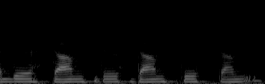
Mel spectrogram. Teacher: Sehingga dia memiliki pola de, dam, de, dam. Ada weak, strong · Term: rhythm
